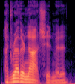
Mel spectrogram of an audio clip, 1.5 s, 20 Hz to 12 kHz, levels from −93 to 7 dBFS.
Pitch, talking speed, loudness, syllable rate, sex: 95 Hz, 200 wpm, -16 LUFS, 6.7 syllables/s, male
